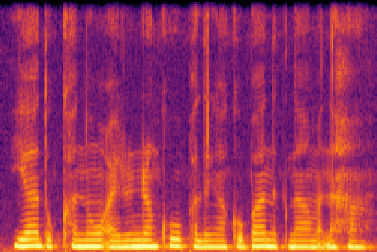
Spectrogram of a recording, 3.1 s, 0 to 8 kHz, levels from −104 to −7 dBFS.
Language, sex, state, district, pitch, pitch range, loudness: Garo, female, Meghalaya, West Garo Hills, 200 Hz, 190-205 Hz, -13 LUFS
